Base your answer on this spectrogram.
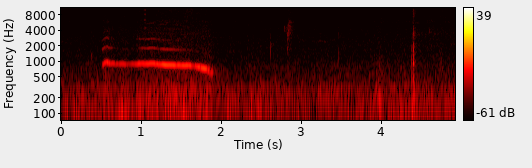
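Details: Single long, drawn-out cat meow, steady then gently sliding downward over about one and a half seconds, followed by faint background hum and a brief knock.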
